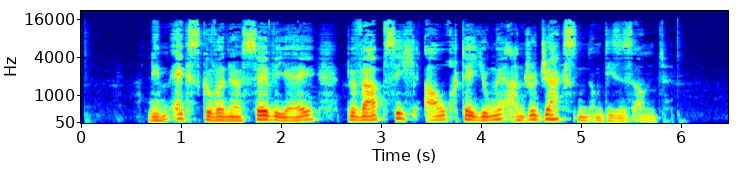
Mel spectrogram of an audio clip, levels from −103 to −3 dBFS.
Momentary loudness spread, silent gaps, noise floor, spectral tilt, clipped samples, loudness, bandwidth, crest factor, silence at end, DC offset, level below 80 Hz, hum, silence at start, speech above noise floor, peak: 13 LU; none; -70 dBFS; -6 dB/octave; under 0.1%; -24 LUFS; 16 kHz; 20 dB; 0.7 s; under 0.1%; -64 dBFS; none; 0.65 s; 46 dB; -4 dBFS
